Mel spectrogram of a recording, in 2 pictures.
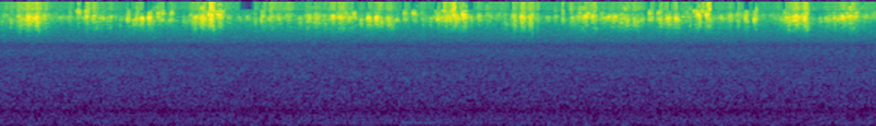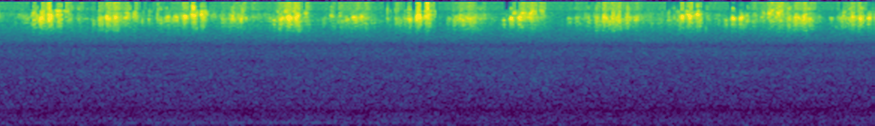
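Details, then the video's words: Evening chorus of crickets at sunset: continuous high-pitched trilling broken into quick rhythmic pulses, several per second, steady throughout over faint background hiss. "Calm, beautiful sunset sky with crickets chirping sound"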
